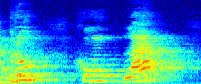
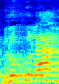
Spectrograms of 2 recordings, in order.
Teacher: And when you say the word all the way through, brújula, you'll notice that the third syllable is the one that has the most emphasis. And like we mentioned, it always has a written accent.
